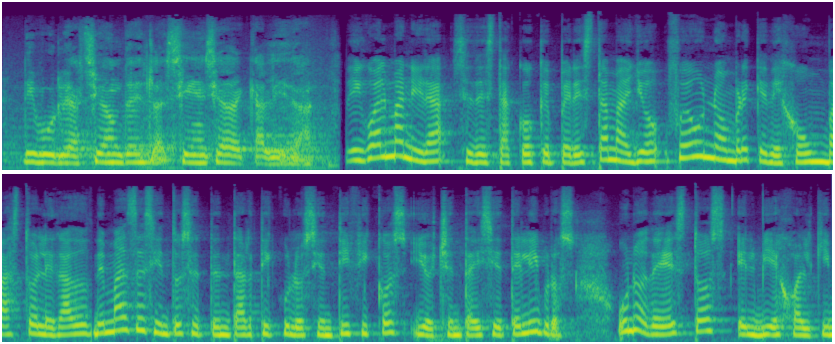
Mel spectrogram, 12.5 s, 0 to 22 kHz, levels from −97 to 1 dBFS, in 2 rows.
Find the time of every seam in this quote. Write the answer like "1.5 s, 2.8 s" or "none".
none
